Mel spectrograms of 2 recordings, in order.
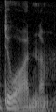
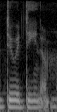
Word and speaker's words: duodenum: the small intestines that we call the duodenum, or the duodenum, however you'd like to pronounce it.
